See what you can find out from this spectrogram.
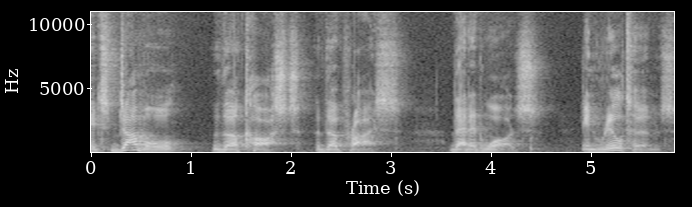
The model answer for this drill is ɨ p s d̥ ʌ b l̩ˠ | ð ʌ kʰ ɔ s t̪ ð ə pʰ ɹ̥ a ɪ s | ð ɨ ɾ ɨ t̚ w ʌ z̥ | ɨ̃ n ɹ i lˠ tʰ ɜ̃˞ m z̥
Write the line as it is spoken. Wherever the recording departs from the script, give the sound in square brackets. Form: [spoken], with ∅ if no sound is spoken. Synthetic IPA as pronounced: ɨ [t] s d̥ ʌ b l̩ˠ | ð [ə] kʰ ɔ s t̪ ð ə pʰ ɹ̥ a ɪ s | ð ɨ ɾ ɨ t̚ w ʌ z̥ | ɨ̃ n ɹ i lˠ tʰ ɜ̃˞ m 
